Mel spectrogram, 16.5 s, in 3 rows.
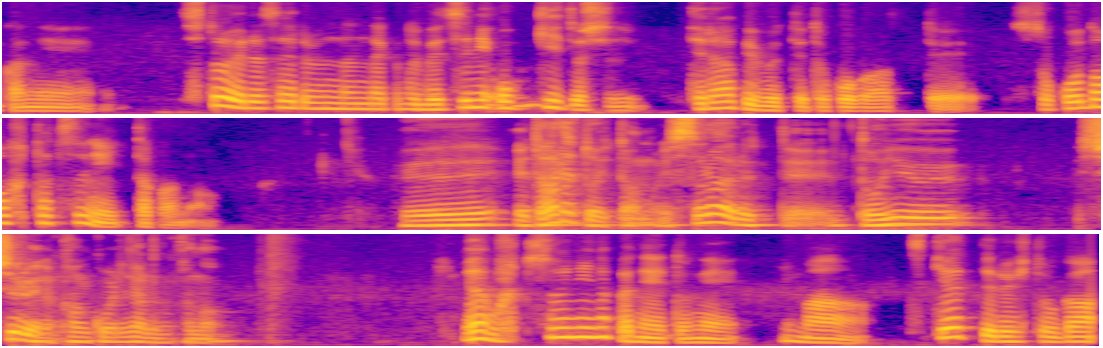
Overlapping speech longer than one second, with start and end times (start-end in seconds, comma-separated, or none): none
